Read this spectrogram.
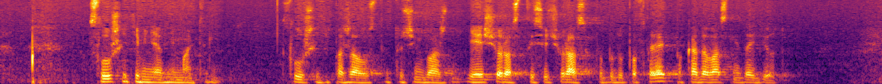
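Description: A middle-aged man speaks calmly into a microphone, heard through a loudspeaker in a large hall.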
